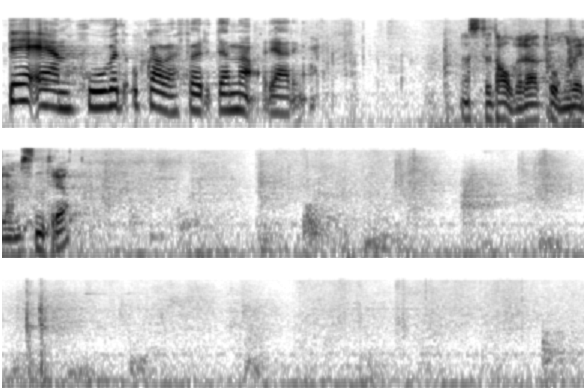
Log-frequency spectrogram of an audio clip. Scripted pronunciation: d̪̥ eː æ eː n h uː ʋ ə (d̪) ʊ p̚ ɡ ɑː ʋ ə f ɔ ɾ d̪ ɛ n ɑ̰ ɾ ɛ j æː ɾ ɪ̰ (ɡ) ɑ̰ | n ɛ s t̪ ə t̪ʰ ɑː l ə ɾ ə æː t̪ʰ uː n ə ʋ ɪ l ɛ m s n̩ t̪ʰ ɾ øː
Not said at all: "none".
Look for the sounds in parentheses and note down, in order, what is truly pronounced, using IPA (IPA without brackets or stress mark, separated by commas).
d̪, ŋ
